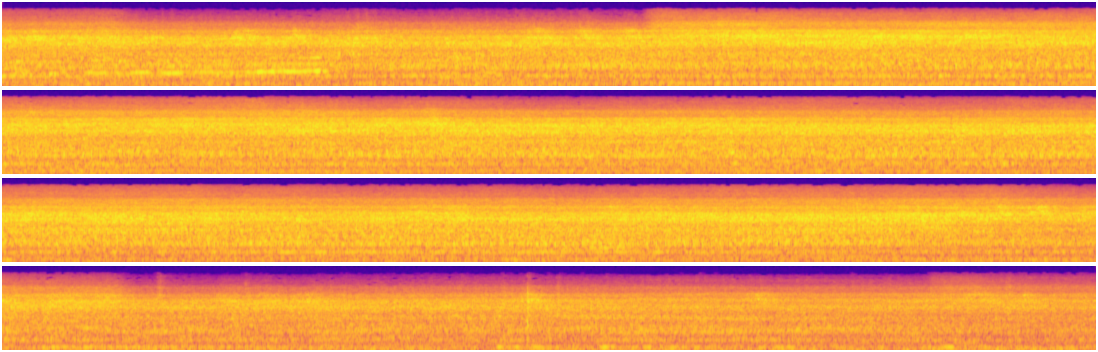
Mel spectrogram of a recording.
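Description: Bus engine idling steadily, with a low hum and a faint steady tone, and faint voices in the background.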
